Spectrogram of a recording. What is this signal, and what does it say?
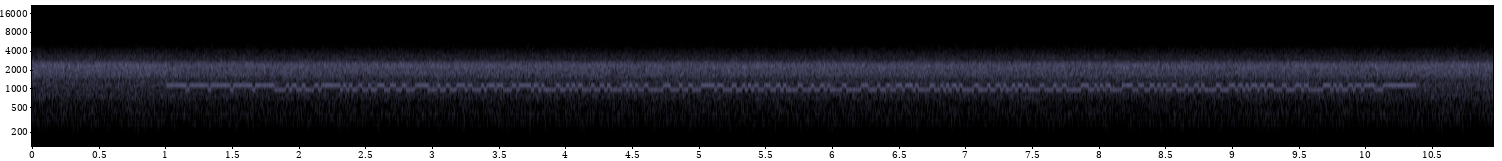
RTTY (45.45 baud, 170 Hz shift), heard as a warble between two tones, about 1050 Hz centre, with radio static. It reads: SLIM CHAKER EST MARIE ET PERE DE TROIS ENFANTS.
